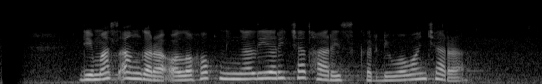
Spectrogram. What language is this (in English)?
Sundanese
